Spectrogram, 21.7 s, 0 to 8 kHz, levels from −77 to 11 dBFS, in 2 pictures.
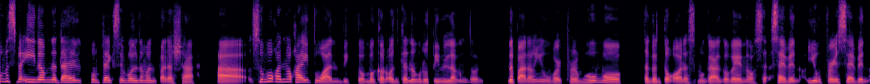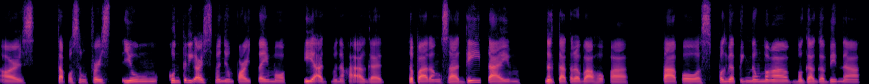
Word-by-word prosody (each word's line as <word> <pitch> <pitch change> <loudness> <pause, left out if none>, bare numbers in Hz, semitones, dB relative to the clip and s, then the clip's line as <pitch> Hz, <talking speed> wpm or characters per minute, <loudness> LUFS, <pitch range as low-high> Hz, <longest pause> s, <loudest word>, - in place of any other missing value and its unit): mas 270 - 0
mainam 225 -1 +3
na 210 - +4
dahil 195 -2 +3
kung 215 - -1
flexible 190 -2 +1
naman 170 -1 -2
pala 145 - +1
siya, 115 -4 -1 0.3
ah, 135 -4 +5
subukan 255 +1 +1
mo 245 0 -3
kahit 210 -1 +3
1 150 -7 +2
week 145 +2 -11
'no, 125 - -1
magkaroon 160 +4 -1
ka 165 +1 -1
ng 155 - +1
routine 140 -3 -3
lang 120 -1 -2
do'n 110 +1 -7 0.3
na 145 - +5
parang 140 0 +3
'yung 140 -2 -7
work 140 0 -2
from 140 -2 -4
home 170 +4 -1
mo 155 -3 +3 0.2
sa - - -2
ganitong 140 -2 0
oras 135 0 0
mo 135 - -7
gagawin 130 +3 +1
'no, 115 -3 -6
sa 110 - -5
7 170 0 +2
'yung 170 -1 +1
first 155 -2 +2
7 150 -1 +1
hours, 125 0 0 0.3
tapos 145 - 0 0.2
first 145 -3 0 0.2
'yung 145 -3 0 0.2
kung 170 -2 0
3 165 - 0
hours 160 0 +2
man 155 -1 -5
'yung 155 -1 -6
part-time 140 +1 +1
mo 125 -4 -5 0.2
ia-add 150 -3 +4
mo 135 +1 -11
na 130 - -6
kaagad. 110 -2 -1 0.3
So 145 - +5
parang 145 0 +3
sa 140 -2 +2
day 175 +8 +1
time 140 +1 +3 0.3
nagtatrabaho 135 -1 +2
ka, 110 -2 0 0.4
tapos 130 -2 +2
pagdating 150 +1 -1
ng 150 -1 -2
mga 140 -1 +3 0.2
mag-gagabi 140 +1 -1
na, 115 -3 -2
145 Hz, 190 wpm, -23 LUFS, 135-160 Hz, 0.4 s, ah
